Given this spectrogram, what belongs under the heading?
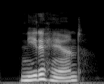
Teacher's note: Just make sure to use that rising intonation to make it sound like a question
